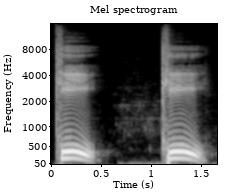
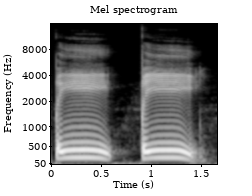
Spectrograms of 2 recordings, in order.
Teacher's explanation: Kalau ketika kita melafalkan huruf kaf tuh dia ada percikan nafasnya dulu.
